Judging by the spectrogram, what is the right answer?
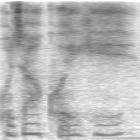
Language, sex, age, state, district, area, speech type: Manipuri, female, 30-45, Manipur, Senapati, rural, spontaneous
